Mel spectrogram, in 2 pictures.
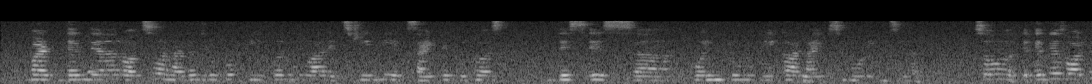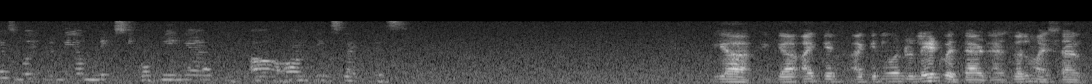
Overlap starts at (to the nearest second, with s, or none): none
